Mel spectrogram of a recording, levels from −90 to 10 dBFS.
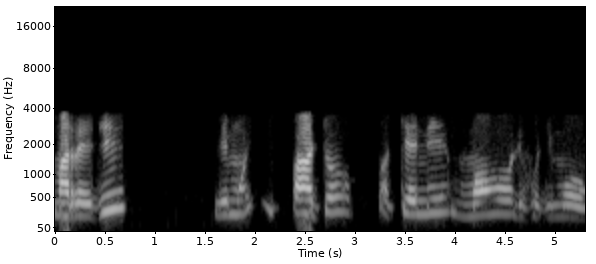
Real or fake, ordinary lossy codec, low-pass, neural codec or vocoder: real; none; 3.6 kHz; none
